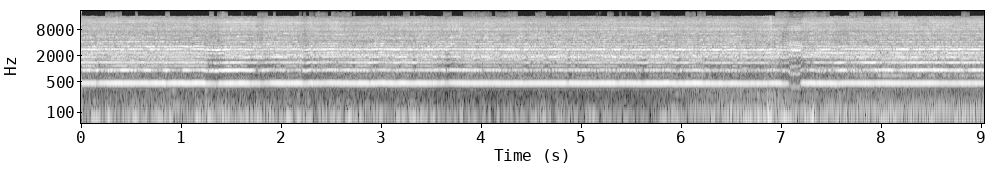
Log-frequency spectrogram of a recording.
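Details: Kia Sorento centre speaker giving a loud, steady mid-pitched tone with overtones over road rumble while driving. It persists with the radio off, comes on randomly for about a minute, clears after an engine restart and recurs weeks later; cause unknown.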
